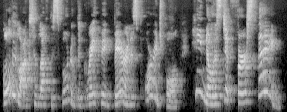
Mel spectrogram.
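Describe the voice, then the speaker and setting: Animated woman teacher reading aloud, echoey. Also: high-pitched. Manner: animated, deliberate, explaining to children. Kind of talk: expressive picture-book read-aloud with teaching asides. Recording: echoey room, distant mic.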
